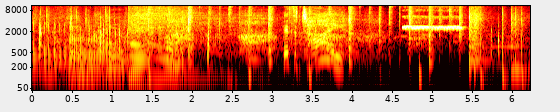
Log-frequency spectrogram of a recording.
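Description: Upbeat background music for a race, its notes stepping downward in the first half, with sliding sound effects in the middle. A single steady high tone sounds for under a second near the end.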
